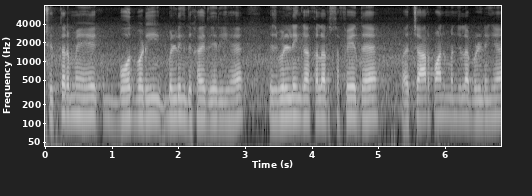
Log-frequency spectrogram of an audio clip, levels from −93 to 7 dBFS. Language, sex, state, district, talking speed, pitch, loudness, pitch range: Hindi, male, Uttar Pradesh, Varanasi, 185 wpm, 125 Hz, -19 LUFS, 125-130 Hz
